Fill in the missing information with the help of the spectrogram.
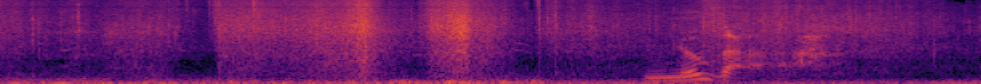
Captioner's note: paraglider crinkling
